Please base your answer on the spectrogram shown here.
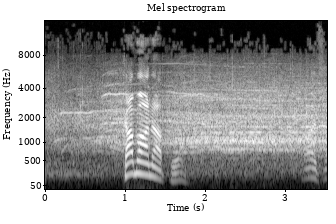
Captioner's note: applause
